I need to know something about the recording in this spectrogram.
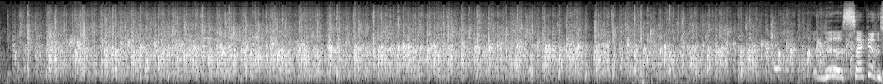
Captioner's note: applause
